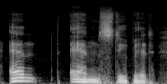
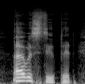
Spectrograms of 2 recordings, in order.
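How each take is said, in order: First: "am" stressed in a slow admission; slow down and lean on "am". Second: "was" in a brisk admission; past-tense admission. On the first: Storyteller adding his present self, "am" stressed. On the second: Storyteller judging younger self, "was" said briskly. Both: Real, not acted.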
